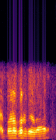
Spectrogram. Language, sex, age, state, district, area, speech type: Odia, male, 30-45, Odisha, Kendujhar, urban, conversation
